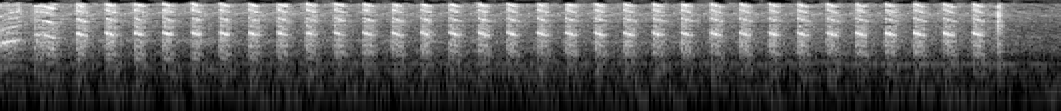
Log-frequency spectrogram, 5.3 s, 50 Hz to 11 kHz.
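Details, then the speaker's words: Crank-no-start on a 2000 Honda Civic EX coupe, D16Y8 VTEC, 5-speed, after installing 410cc Denso injectors, 3-bar MAP sensor and chipped OBD1 ECU via adapter; starter cranks evenly for five seconds without catching, injectors not firing because injector plug connectors weren't making contact. "Bad sign. All right, guys. So the injectors, it wouldn't fire because the plugs in the injectors, they felt a little weird."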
